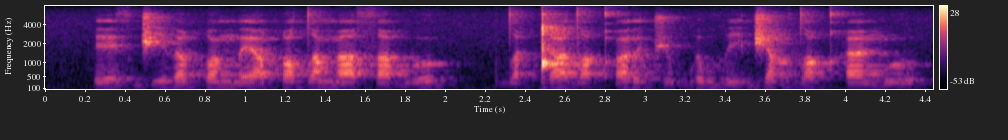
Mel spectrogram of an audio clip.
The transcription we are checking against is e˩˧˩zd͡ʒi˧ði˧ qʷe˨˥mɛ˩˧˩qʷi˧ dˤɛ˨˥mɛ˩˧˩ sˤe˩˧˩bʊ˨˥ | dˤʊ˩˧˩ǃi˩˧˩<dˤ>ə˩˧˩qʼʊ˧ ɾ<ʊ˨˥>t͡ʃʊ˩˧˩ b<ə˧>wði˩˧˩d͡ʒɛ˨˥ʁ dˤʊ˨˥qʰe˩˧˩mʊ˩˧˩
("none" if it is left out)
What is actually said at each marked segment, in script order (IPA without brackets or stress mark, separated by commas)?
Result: dˤ, ʊ˧, ə˧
